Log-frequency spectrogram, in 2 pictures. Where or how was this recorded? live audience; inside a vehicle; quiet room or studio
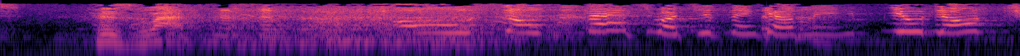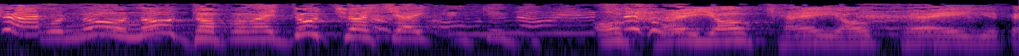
live audience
